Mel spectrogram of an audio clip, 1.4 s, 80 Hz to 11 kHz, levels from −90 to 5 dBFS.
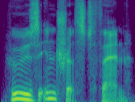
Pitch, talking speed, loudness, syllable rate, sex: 140 Hz, 130 wpm, -17 LUFS, 4.6 syllables/s, male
